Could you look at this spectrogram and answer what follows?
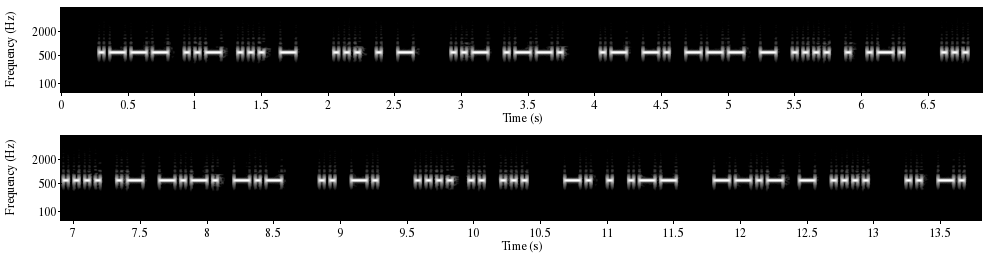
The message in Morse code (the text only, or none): JUST SET UP ANOTHER SHACK IN HIS NEW QTH IN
